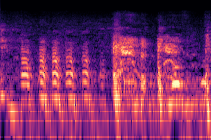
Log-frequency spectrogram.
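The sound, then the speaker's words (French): A few harsh coughs break out in the dim air beside a camel-driven sesame or mustard oil press in a souk, coming in rough bursts close together. “Pourquoi on tousse? Ça doit être le sésame. Ou la moutarde, plutôt.”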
